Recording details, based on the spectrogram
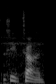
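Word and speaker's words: Titán: But still, it's not how you pronounce it. It's Titan.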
